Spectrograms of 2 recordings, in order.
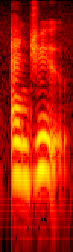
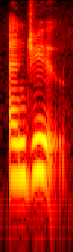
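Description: First: The d and y sounds blend together. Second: The d and y sounds blend together.

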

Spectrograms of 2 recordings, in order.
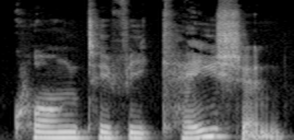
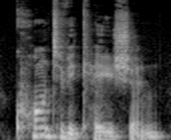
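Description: First: The stress falls late in the word. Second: The stress falls early in the word. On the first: The speaker calls it right. "重音在后面啊，读作是quantification" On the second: The speaker calls it wrong. "你不要把它读成是quantification，这样子呢是不对的"

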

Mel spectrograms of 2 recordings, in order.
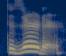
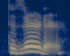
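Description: First: The T is a short D-like sound. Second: The same.

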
